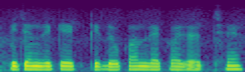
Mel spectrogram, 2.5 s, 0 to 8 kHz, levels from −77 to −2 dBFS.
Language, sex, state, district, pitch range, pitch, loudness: Bengali, male, West Bengal, Cooch Behar, 125-130 Hz, 125 Hz, -15 LUFS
